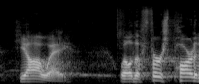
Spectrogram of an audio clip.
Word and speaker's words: Yahweh: And we don't really know how that is pronounced, but that's how we pronounce it, Yahweh.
